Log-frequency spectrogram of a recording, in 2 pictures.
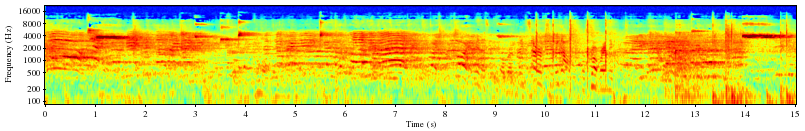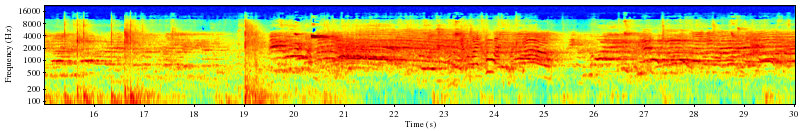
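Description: Many voices chattering, echoing in a large gymnasium, with a volleyball thudding on the hardwood floor several times in the middle.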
